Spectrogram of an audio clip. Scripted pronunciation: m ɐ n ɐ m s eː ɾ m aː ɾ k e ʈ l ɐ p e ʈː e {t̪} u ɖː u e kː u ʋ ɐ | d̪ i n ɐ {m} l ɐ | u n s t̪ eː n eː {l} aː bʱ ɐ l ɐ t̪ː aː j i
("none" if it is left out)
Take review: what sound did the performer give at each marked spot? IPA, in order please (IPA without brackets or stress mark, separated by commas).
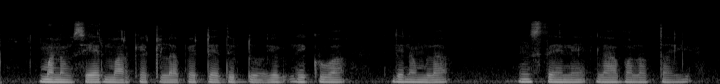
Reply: d̪, m, l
